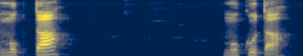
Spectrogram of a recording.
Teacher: দেখো মুক্তা, মুক্তা দেখো ব্যঞ্জন ধ্বনিটা কি, এই যে যুক্ত ব্যঞ্জনটাকে কি করা হয়েছে, যুক্ত ব্যঞ্জনটাকে উচ্চারণের সুবিধার জন্য ভেঙে দিয়েছে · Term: মধ্য স্বরাগম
